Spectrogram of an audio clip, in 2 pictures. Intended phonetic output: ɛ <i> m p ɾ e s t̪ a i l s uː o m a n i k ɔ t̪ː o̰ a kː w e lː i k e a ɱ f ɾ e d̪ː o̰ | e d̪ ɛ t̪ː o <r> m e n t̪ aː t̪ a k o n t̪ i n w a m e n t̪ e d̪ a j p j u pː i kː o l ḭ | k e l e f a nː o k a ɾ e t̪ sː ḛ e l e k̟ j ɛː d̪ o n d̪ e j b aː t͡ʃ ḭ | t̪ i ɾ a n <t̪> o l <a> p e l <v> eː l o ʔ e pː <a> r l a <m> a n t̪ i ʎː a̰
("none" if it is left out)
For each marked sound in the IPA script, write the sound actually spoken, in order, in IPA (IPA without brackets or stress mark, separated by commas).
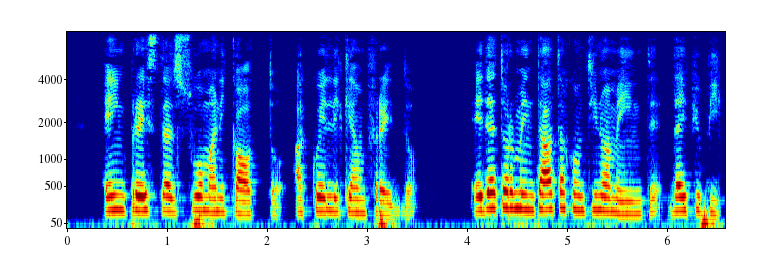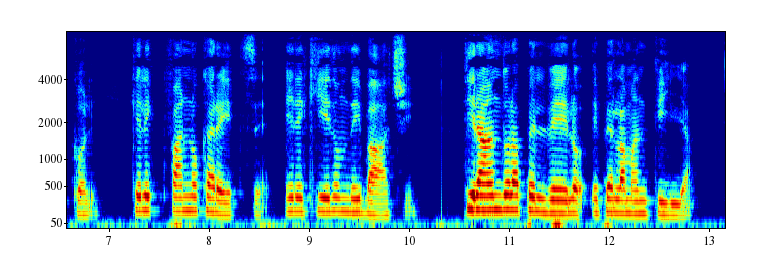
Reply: i, r, d̪, a, v, e, m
